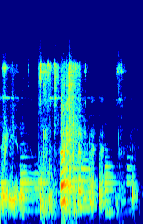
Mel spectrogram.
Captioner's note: giggles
